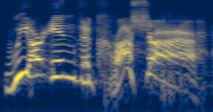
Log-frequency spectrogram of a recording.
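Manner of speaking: high, drawn-out triumphant proclamation; arena announcer voice. Acted. Preacher rallying the congregation, mock arena announcer. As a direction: announce it like a monster-truck intro.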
